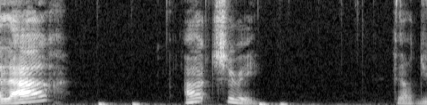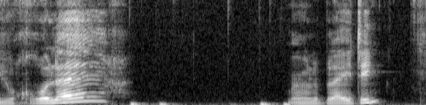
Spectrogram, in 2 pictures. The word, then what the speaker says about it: l'arc: Normally you pronounce the C. at the end of words, but here you don't. Tir à l'art, like art de triomphe.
